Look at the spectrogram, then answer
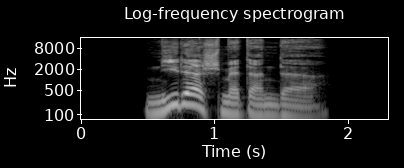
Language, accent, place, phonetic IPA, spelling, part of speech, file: German, Germany, Berlin, [ˈniːdɐˌʃmɛtɐndɐ], niederschmetternder, adjective, De-niederschmetternder.ogg
- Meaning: 1. comparative degree of niederschmetternd 2. inflection of niederschmetternd: strong/mixed nominative masculine singular 3. inflection of niederschmetternd: strong genitive/dative feminine singular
